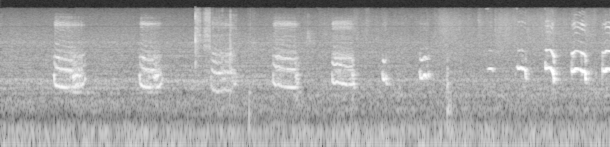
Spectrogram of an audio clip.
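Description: A Poodle-Chihuahua mix puppy gives a run of thin, wavering whimpers and yips, several each second.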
